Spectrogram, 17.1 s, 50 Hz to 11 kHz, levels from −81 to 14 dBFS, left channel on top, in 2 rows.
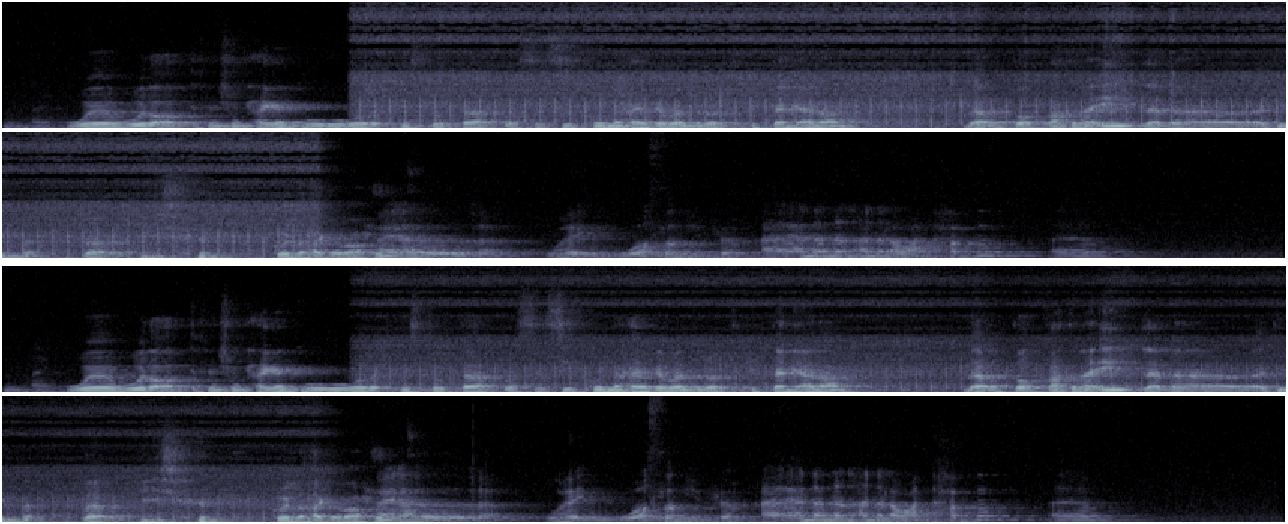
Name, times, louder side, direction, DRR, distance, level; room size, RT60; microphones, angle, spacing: voice 1, 0.4-5.6 6.4-8.8 9.1-11.2, right 1 dB, 15° right, 5 dB, 0.4 m, -26 dB
sound 1, 2.3-10.7, left 4 dB, 60° left, 1.3 m, -40 dB
voice 2, 11.0-11.9 12.2-15.2 15.5-15.9, right 1 dB, 50° right, 5 dB, 1.3 m, -34 dB
14.5 x 7.2 x 5.7 m, 1.2 s
head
